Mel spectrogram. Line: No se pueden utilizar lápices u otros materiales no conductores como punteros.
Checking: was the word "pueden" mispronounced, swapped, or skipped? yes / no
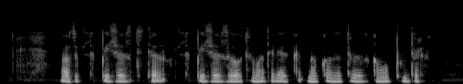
yes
